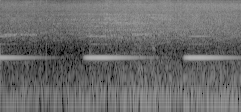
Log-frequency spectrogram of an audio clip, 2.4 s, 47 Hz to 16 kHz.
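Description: Electronic warning chime in a 2022 Honda Ridgeline's cabin: a single steady beep, each tone held for most of a second and repeating about once a second, over a low background rumble.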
